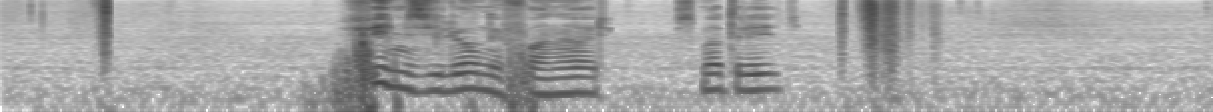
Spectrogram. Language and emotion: Russian, sad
